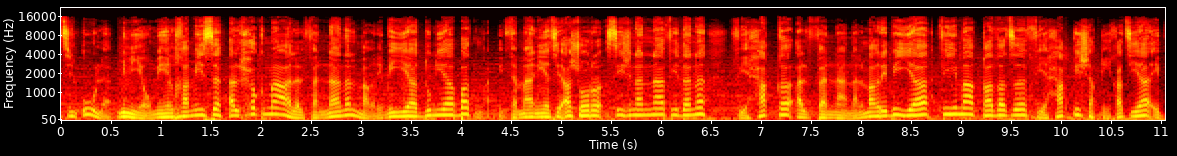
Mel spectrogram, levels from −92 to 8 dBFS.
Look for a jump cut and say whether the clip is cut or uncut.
uncut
